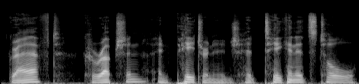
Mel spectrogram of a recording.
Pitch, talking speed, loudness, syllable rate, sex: 95 Hz, 135 wpm, -20 LUFS, 4.4 syllables/s, male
